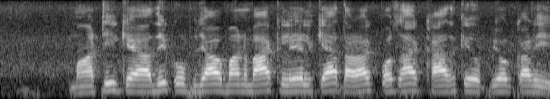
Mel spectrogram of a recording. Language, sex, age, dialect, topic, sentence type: Maithili, male, 18-24, Southern/Standard, agriculture, question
